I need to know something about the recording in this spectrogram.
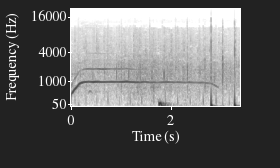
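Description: A sustained high-pitched cry holds steady for about three seconds, then drops off, while scattered hand claps pop underneath and grow sharper toward the end: a radio applause sound effect welcoming a guest to the studio. There is no speech.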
